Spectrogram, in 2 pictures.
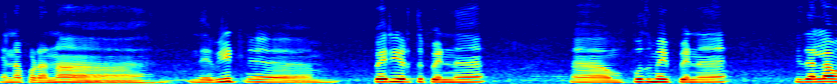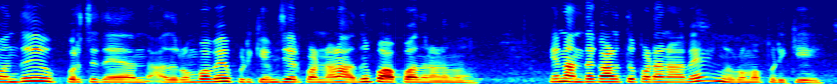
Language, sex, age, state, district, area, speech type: Tamil, female, 45-60, Tamil Nadu, Coimbatore, rural, spontaneous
